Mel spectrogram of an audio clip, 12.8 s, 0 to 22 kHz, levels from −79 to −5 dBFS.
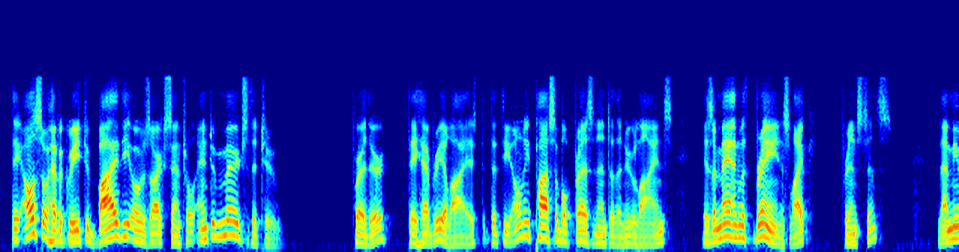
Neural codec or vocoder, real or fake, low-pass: codec, 16 kHz, 0.7 kbps, FocalCodec; fake; 7.2 kHz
